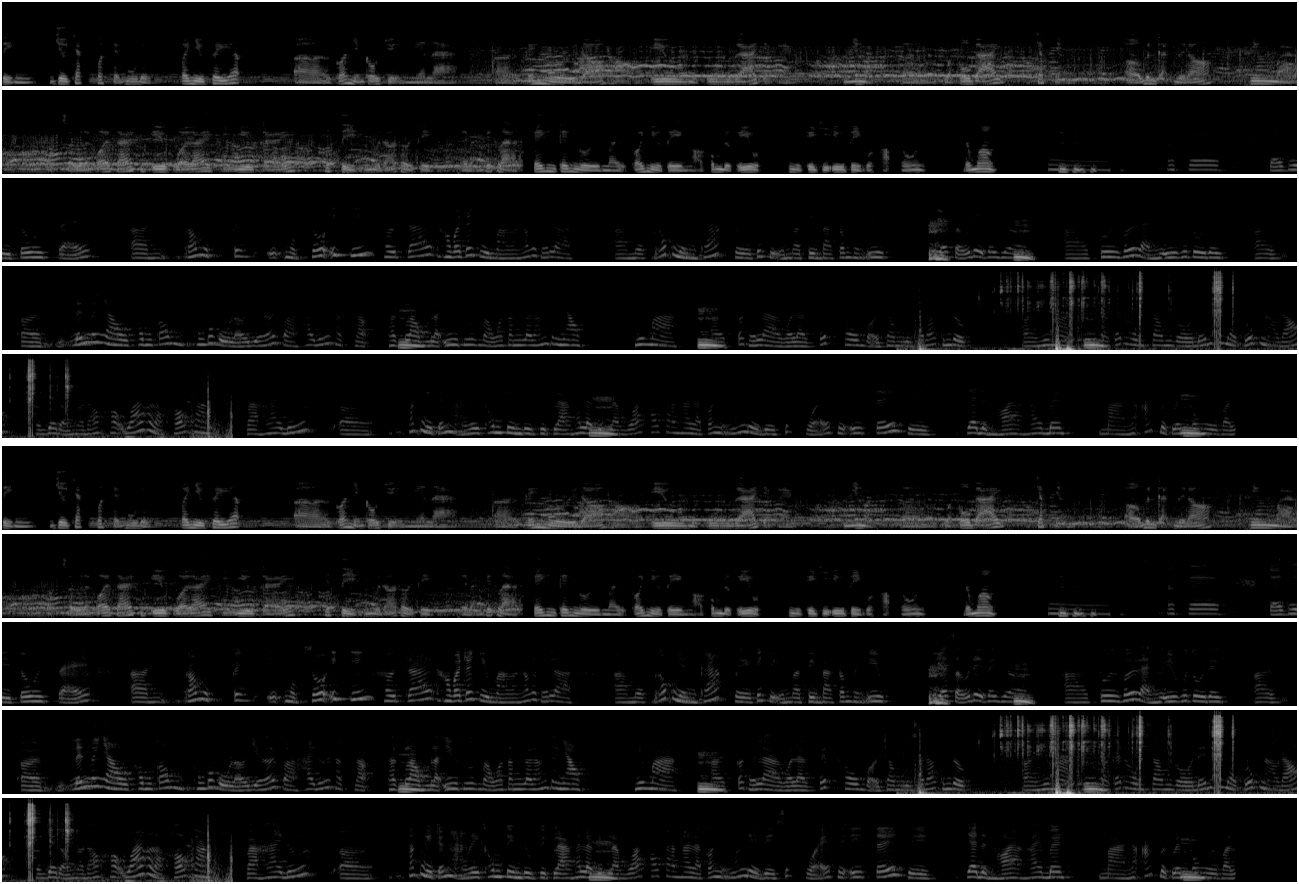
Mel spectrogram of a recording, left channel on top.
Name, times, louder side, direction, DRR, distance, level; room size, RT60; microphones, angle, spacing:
voice 1, 0.0-1.5 1.8-2.4 2.9-4.6 4.9-7.9 8.4-8.7 9.0-10.0 10.3-10.7 11.2-12.1 12.5-13.0 13.4-15.9 16.2-17.3 17.5-20.5 20.8-22.2 22.6-22.9 23.5-23.8 35.2-35.4 36.0-36.2 42.8-43.1 45.8-46.1 49.7-49.9 57.7-58.0 63.6-63.8, equal, 5° left, 0.9 m, -41 dB
sound 1, 0.9-13.9, right 2 dB, 75° right, 1.5 m, -56 dB
sound 2, 4.7-18.2, left 3 dB, 85° left, 1.5 m, -44 dB
voice 2, 23.4-24.0 24.3-34.9 35.2-36.2 36.5-44.7 45.2-48.6 49.0-64.1, right 2 dB, 45° right, 1.8 m, -50 dB
sound 3, 47.8-48.3 48.7-50.5 50.9-51.2 51.9-52.5 52.8-53.1 53.4-53.5 53.7-54.1, right 7 dB, 20° right, 0.4 m, -29 dB
head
